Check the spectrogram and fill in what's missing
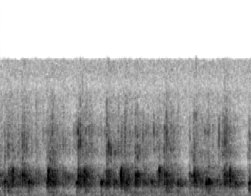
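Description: Applause from a church congregation during a Spanish-language sermon, steady clapping spread across the room at a moderate, fairly distant level with no talk over it.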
